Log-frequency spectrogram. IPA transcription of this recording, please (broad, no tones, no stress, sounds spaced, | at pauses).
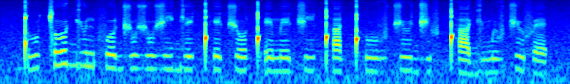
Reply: ɡ͡ǃ u ǀ o ɡʲ u n f o d͡ʒ u ʒ u ʒ i ɡʲ ɛ ɪ̯ ǃʰ e t͡ʃ o ǃʼ e m e t͡ʃ i ǃʰ a ǃʰ u v t͡ʃ ɯ d͡ʒ i f ǃʰ a ɡʲ u m ɯ v t͡ʃ ɯ f ɛ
